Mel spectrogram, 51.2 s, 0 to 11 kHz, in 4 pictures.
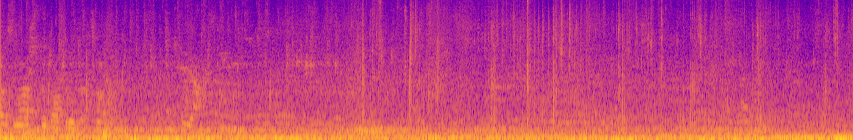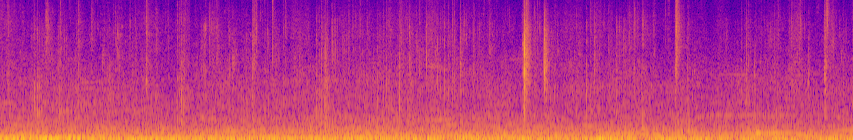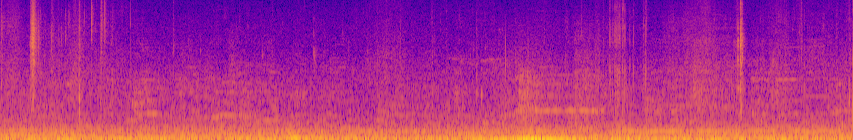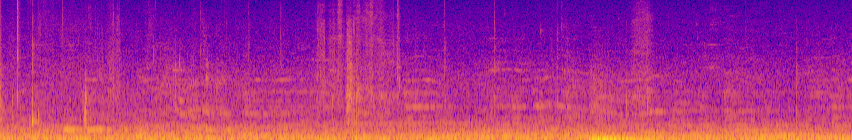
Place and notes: reading poem Pošast ali Metulj? (Mostru o pavea?) by Pier Paolo Pasolini
Ljubljana, Slovenia, 2 July 2015, 18:19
